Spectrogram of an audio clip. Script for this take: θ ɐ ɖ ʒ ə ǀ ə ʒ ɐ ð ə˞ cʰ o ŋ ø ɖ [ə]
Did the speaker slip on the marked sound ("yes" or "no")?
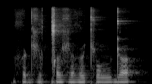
yes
